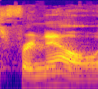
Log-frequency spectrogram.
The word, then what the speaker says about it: Fresnel: Now, it's spelled Fresnel. There's an S in there, but again, it's Fresnel. It's a French term.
